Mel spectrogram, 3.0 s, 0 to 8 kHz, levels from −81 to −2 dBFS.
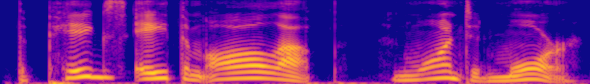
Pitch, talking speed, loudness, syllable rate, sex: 185 Hz, 185 wpm, -16 LUFS, 4.4 syllables/s, female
